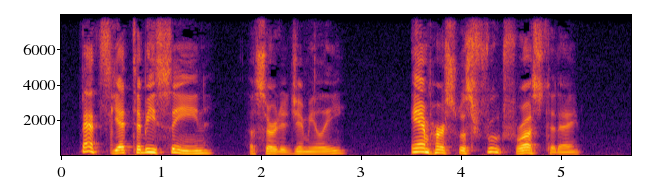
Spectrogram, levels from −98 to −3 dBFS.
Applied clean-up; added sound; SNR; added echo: none; none; none; none.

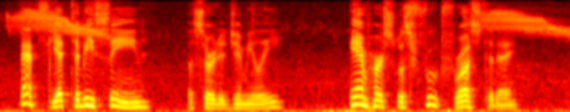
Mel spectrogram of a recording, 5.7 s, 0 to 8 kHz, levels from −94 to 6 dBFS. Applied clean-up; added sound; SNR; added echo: none; Bird vocalization, bird call, bird song; 14 dB; none.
